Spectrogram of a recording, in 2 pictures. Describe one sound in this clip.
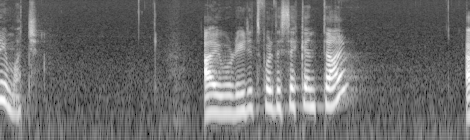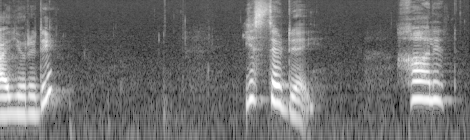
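A young woman reads aloud calmly into a microphone, in short phrases with pauses.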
